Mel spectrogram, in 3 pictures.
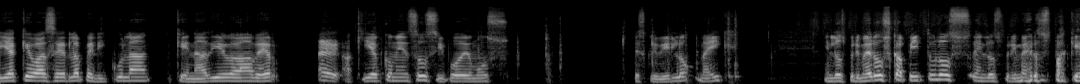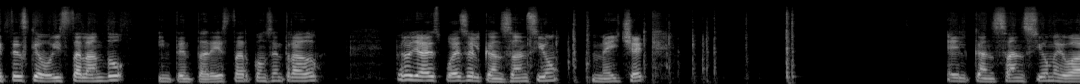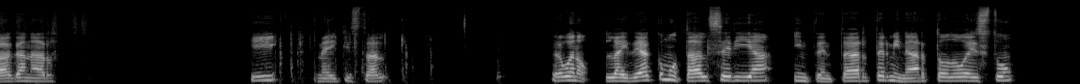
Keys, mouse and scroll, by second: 3.4 click, 4.9 Up, 5.3 Down, 5.8-7.2 typing, 15.6-18.2 typing, 18.5 Return, 20.4 typing, 23.9-26.4 typing.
